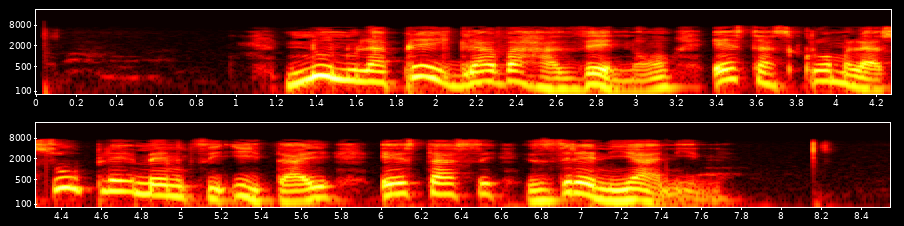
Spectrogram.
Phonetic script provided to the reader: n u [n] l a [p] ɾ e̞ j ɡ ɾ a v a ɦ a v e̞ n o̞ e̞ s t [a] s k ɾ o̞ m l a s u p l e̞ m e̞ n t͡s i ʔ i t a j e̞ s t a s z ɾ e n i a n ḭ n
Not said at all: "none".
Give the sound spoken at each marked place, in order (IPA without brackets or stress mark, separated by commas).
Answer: n, p, a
